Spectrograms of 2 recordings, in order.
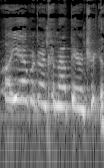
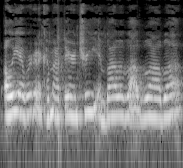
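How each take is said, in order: First: High, rushed, strained pitch to customers that breaks up; voice giving out. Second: Loud, high, rushed spiel; mock customer pitch. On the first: Shown as a demonstration. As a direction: voice cracks into a high squeak. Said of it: "I just lost my voice again". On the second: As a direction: rattle off a customer pitch, louder and higher, into blah-blah. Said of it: "What am I supposed to tell them?".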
